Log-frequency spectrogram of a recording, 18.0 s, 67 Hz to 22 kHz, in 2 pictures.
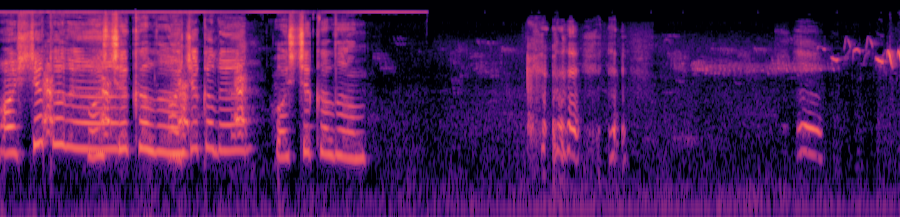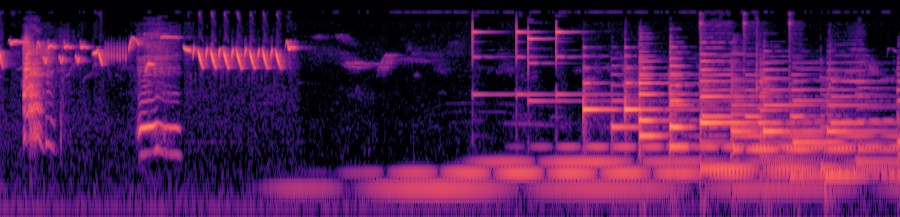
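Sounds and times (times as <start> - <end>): birds chirping: 0.0 - 5.3, 6.6 - 14.2
high bird trill: 7.8 - 13.8
soft music with low notes: 11.9 - 18.0.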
